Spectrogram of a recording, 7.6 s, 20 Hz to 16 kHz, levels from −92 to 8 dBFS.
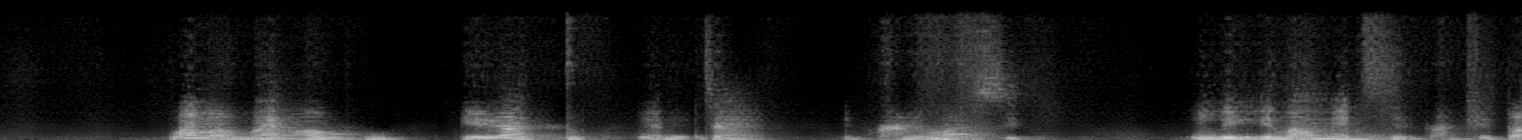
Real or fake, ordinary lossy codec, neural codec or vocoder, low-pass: fake; none; codec, 44.1 kHz, 0.9 kbps, DAC; 14.4 kHz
